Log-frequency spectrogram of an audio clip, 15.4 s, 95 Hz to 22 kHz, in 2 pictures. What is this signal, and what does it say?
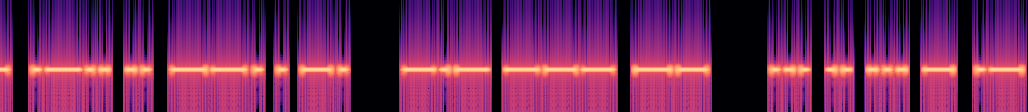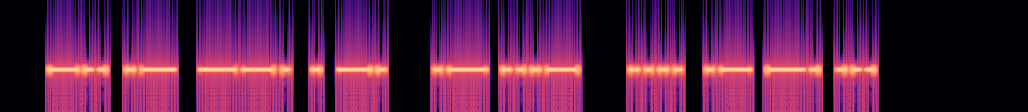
Morse code (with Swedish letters), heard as a keyed tone, hand-sent with a bug key, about 22 wpm, 750 Hz. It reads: … KOM SISTA DAGEN AV HANS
